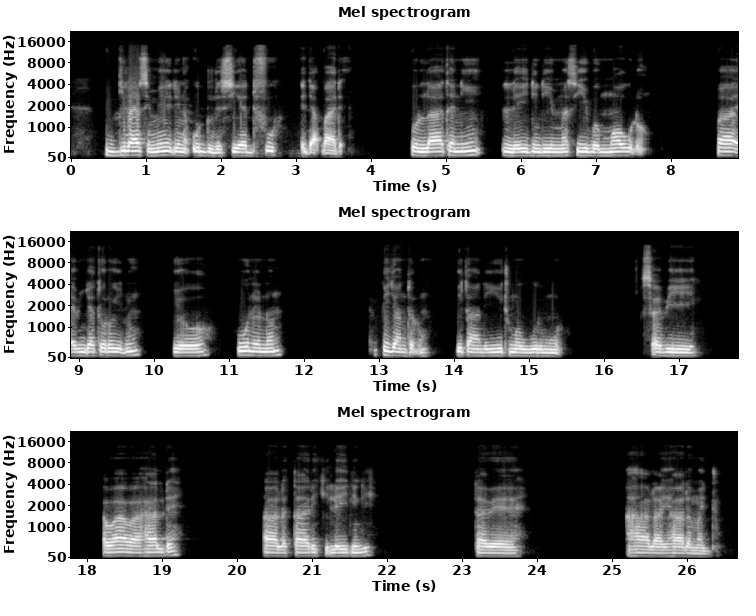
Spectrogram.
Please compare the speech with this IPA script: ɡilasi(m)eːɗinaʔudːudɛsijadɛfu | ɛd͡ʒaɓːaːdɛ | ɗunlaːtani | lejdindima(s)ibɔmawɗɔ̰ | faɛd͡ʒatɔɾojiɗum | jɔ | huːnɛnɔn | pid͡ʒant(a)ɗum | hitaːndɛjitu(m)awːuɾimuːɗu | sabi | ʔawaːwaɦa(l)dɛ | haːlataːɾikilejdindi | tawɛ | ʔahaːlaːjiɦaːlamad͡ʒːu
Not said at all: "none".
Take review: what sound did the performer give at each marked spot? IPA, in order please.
m, s, a, m, l

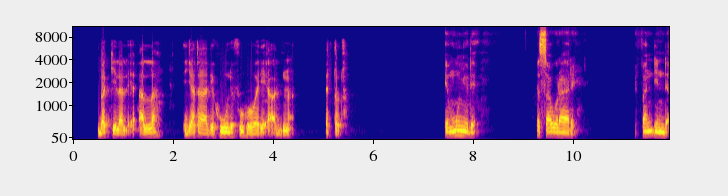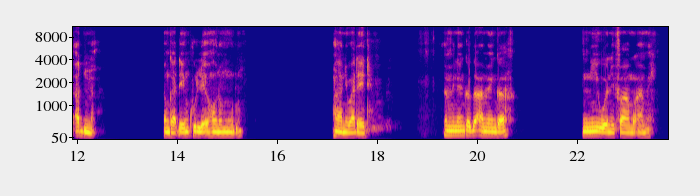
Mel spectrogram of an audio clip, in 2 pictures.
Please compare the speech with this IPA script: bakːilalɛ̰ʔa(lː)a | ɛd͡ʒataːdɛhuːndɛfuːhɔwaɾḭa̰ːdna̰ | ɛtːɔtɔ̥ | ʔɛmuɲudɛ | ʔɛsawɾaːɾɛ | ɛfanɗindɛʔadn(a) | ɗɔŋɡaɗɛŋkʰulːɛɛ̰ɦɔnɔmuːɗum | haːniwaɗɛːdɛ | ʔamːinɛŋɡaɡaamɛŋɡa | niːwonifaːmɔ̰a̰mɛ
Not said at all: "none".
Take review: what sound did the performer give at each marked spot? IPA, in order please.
lː, a

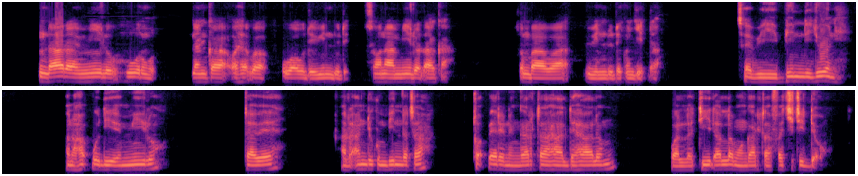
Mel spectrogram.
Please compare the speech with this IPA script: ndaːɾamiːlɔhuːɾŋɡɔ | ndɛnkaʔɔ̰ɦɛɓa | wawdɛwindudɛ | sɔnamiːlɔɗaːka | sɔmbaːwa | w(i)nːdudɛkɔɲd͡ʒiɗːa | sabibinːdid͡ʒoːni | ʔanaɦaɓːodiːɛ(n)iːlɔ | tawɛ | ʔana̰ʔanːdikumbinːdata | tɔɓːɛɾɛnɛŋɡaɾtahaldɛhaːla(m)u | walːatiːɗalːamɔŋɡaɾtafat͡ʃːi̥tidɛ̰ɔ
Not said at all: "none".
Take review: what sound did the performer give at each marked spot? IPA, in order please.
i, m, m

